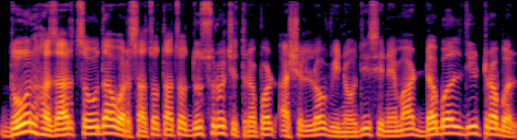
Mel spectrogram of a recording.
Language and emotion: Goan Konkani, neutral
